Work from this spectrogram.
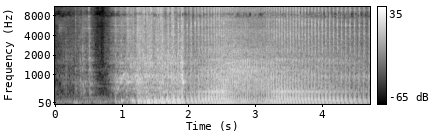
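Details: Neglected pawn-shop Honda generator, first start attempt: silence, then the small engine catches and pops unevenly for a few seconds on starting fluid only; a carburetor fuel supply fault is suspected and the carb is to come apart.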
